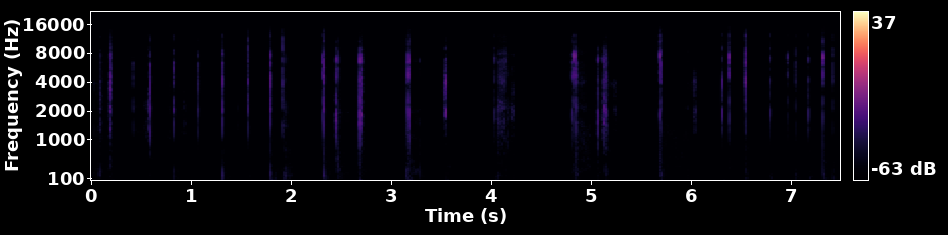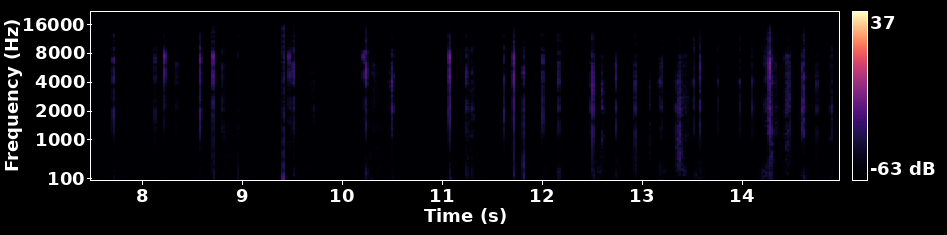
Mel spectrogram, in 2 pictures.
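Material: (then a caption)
Plastic. Long acrylic nails tap and scratch the casing and top of a small, hollow, black plastic clip-on wireless mini microphone transmitter held in the hand. About 46 quiet, dry, bright clicks come in irregular bursts, mixed with brief scratchy rustles, with almost no low end and no ring after each tap.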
